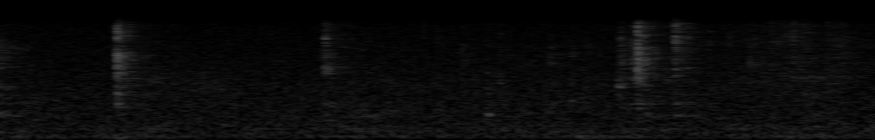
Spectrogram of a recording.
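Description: Near silence with a few faint, short clicks from a computer's keys or mouse buttons: one about half a second in, another about a second later, and a quick cluster of three near the end.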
